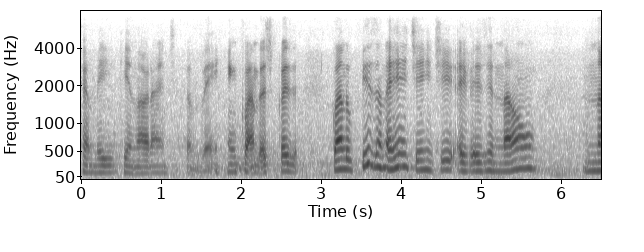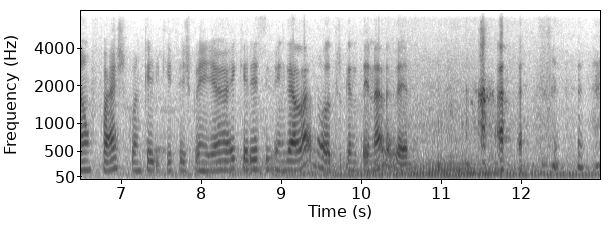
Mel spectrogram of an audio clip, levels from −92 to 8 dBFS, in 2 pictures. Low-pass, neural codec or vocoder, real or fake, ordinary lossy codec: 7.2 kHz; vocoder, 44.1 kHz, 128 mel bands every 512 samples, BigVGAN v2; fake; Opus, 32 kbps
